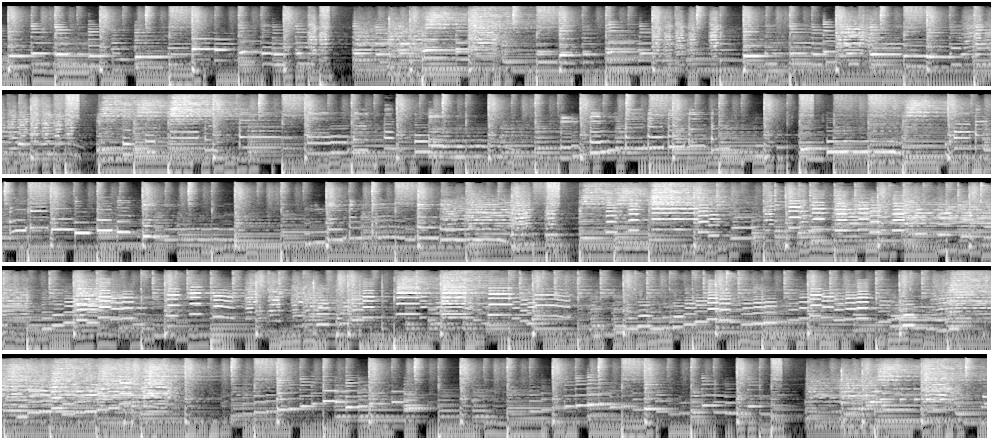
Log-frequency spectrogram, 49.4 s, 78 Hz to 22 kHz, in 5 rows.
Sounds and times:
Music: 0:00.0 - 0:49.4.

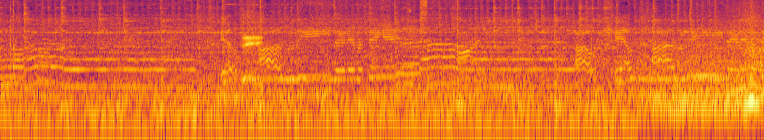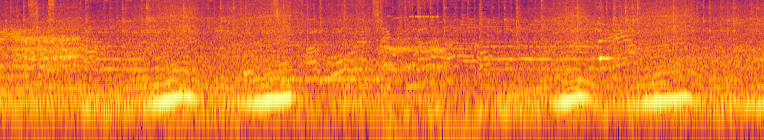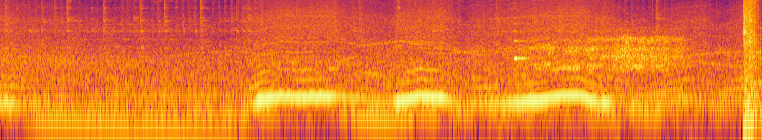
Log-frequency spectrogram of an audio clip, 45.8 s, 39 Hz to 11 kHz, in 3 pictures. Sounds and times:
Music: 0:00.0 - 0:41.2
Car: 0:00.0 - 0:45.8.

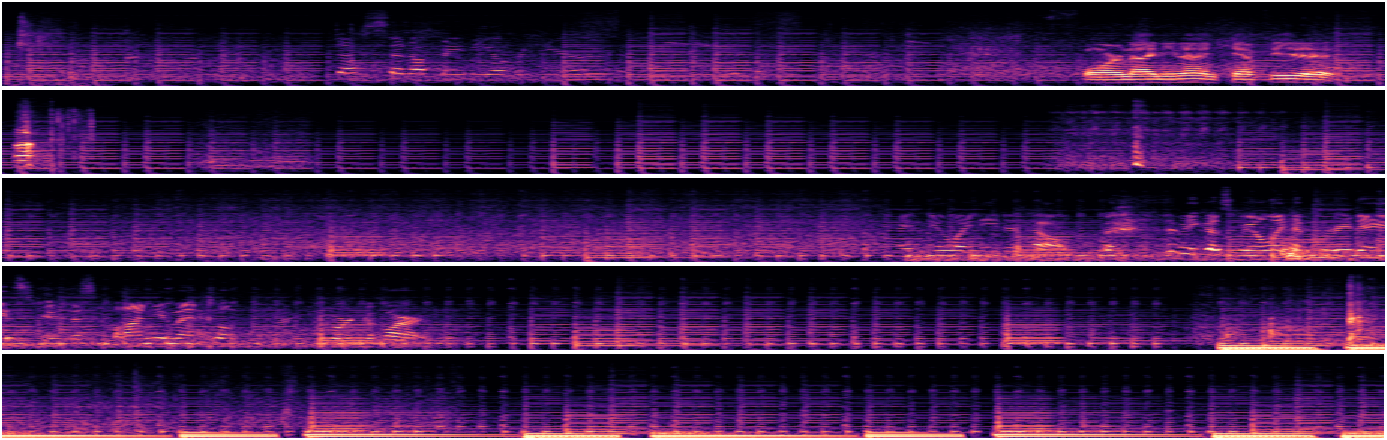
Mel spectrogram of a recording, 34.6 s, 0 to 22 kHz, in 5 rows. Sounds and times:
Music: 0:00.0 - 0:34.5
Speech: 0:18.3 - 0:22.9.

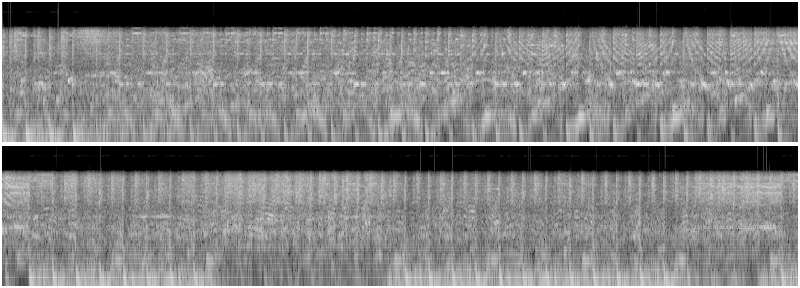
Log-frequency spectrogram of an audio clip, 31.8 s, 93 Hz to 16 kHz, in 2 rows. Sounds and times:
House music: 0:00.0 - 0:31.8.

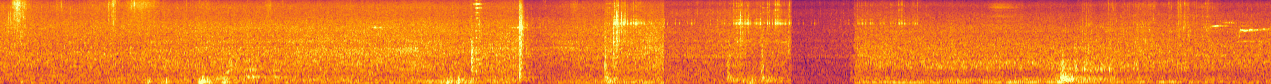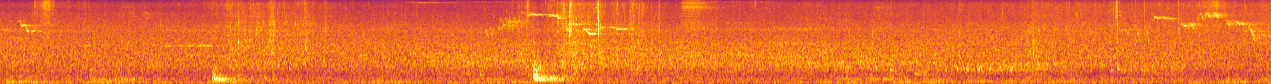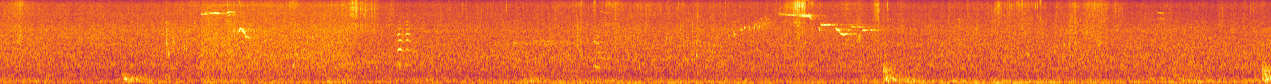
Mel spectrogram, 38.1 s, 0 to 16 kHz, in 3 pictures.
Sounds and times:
Rowboat, canoe, kayak: 0:00.0 - 0:38.1
Wind: 0:00.0 - 0:38.1.

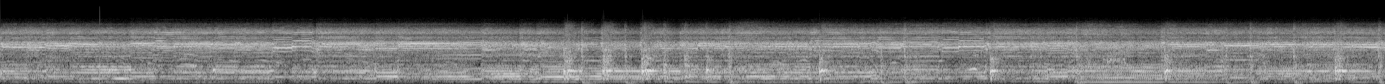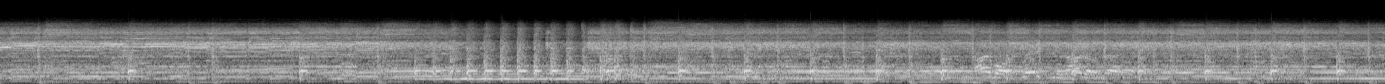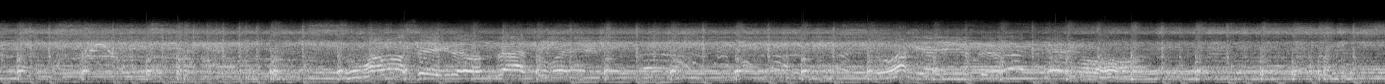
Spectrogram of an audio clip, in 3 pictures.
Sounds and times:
Music: 0:00.0 - 0:41.5
Speech: 0:23.5 - 0:25.3, 0:31.1 - 0:40.0.

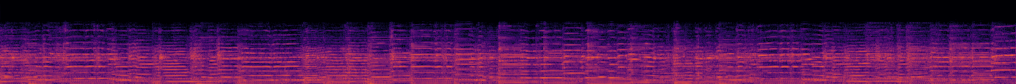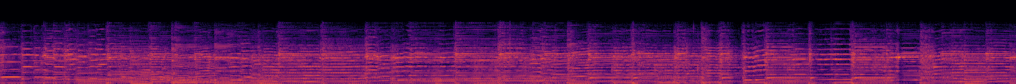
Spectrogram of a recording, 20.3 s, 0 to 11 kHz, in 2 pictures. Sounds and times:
Bluegrass: 0:00.0 - 0:20.3
Guitar: 0:00.0 - 0:20.3.

